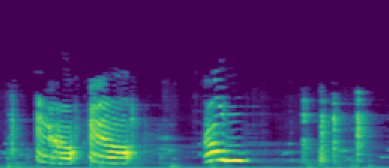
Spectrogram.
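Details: Masked laughingthrush (poksay Hongkong) recorded as a clear tutor track for training other songbirds: three loud, harmonic, squealing notes sweeping downward, then a lower rising note and a few short scratchy bursts, over a faint steady hum.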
